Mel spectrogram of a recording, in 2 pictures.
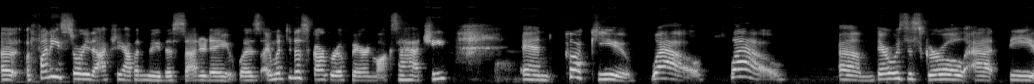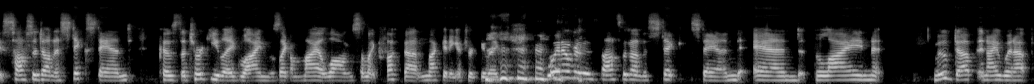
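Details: Woman with Tourette syndrome with vocal tics; swearing and interjection tics interrupt her speech; finding: Tourette syndrome vocal tics.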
